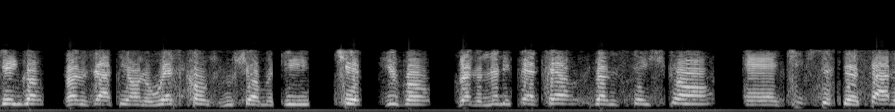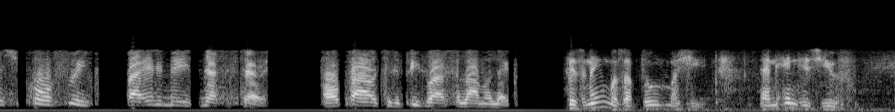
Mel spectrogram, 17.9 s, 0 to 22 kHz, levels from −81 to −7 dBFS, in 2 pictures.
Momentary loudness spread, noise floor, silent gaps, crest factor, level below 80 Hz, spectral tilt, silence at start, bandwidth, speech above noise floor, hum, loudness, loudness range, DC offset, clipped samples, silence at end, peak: 10 LU; -61 dBFS; none; 20 dB; -58 dBFS; -6 dB/octave; 0 s; 9 kHz; 36 dB; none; -24 LUFS; 2 LU; under 0.1%; under 0.1%; 0 s; -6 dBFS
